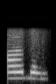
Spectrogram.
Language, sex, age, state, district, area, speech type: Kashmiri, female, 30-45, Jammu and Kashmir, Bandipora, rural, conversation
